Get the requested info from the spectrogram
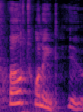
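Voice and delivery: acted-out shock. Retelling checking the time at a party, retelling shocked disbelief. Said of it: "I was shocked".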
